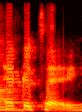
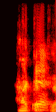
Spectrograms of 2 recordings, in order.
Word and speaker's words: Hecate: Hecate, yeah. Hecate, yeah.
